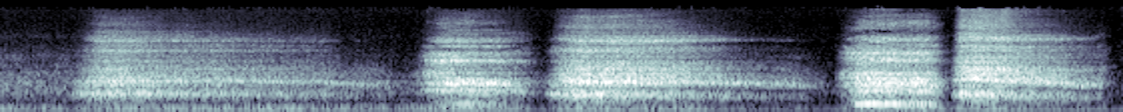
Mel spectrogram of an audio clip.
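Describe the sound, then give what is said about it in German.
A voice imitates wind with a series of breathy, whooshing blows: about five gusts of varying length, some long and drawn out, others short, with brief pauses between them. “Und das Sternchen sagt, hörst du den Wind pusten?”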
